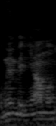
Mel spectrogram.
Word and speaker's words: Wembanyama: Oh, Wembanyama? – Yeah.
